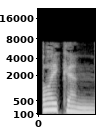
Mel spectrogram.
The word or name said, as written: eucken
